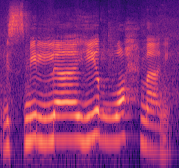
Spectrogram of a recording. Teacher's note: Jadi ra enggak bismillahirra. Jadi harusnya lebih jelas lagi getaran huruf ra-nya.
